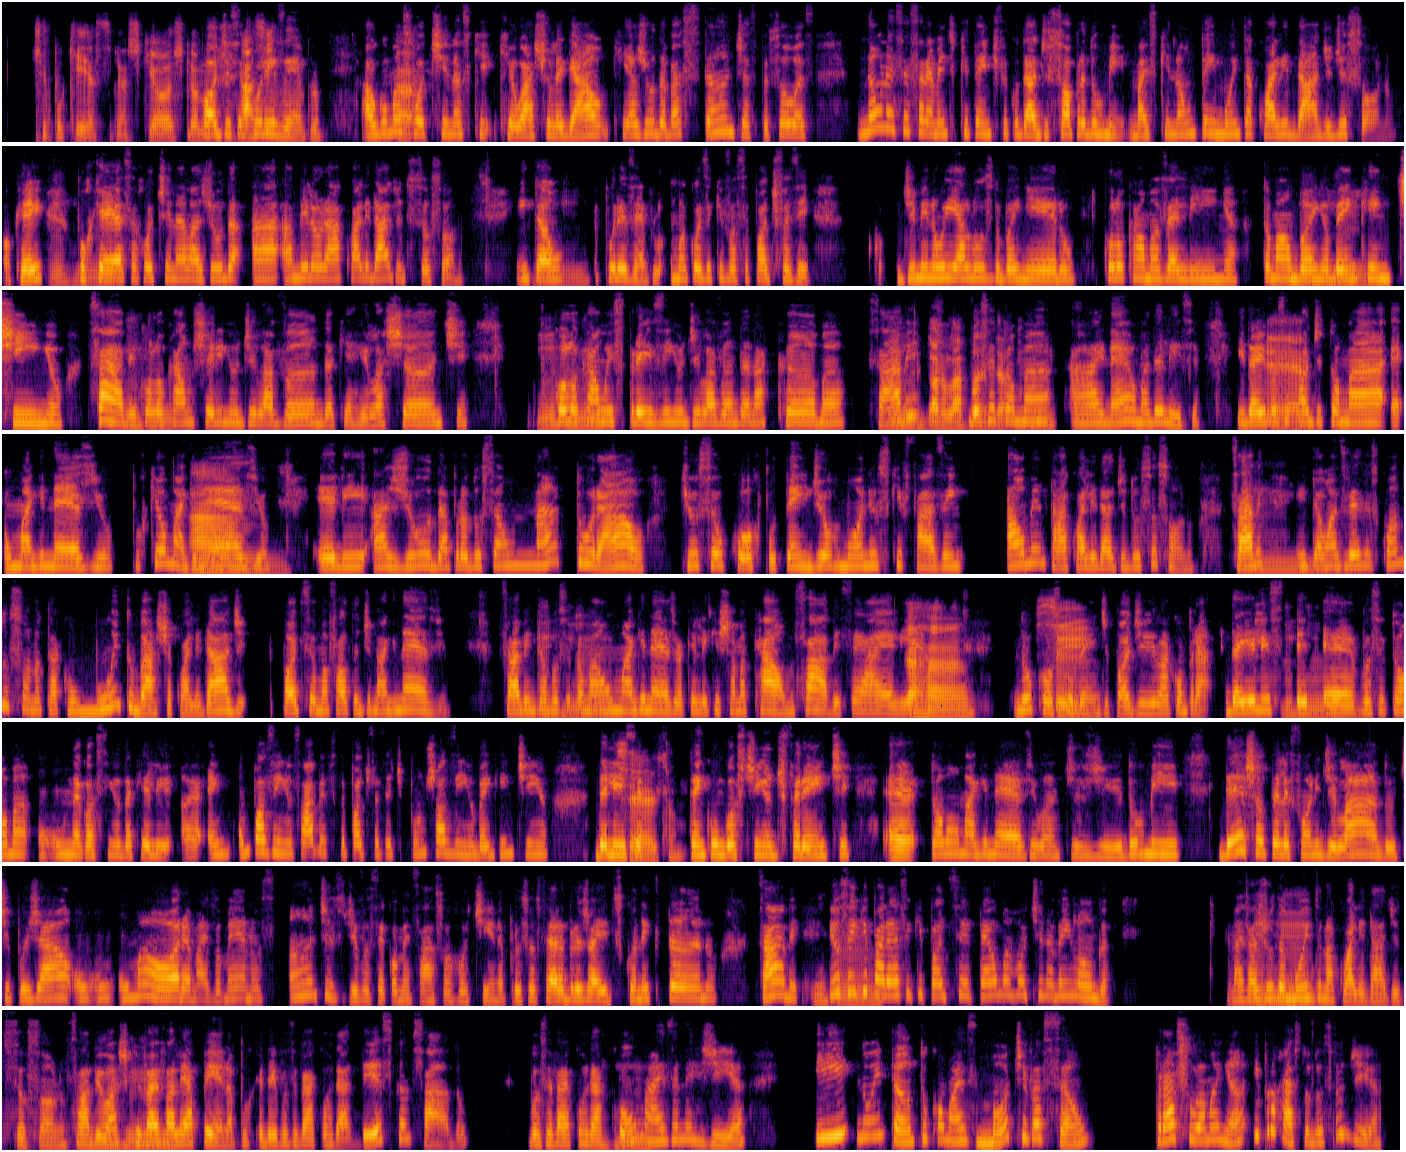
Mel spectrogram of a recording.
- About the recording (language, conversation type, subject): Portuguese, advice, Como posso me sentir mais motivado de manhã quando acordo sem energia?
- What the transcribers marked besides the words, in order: tapping; drawn out: "Hum"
